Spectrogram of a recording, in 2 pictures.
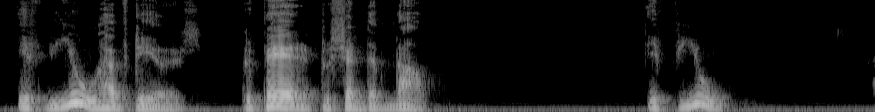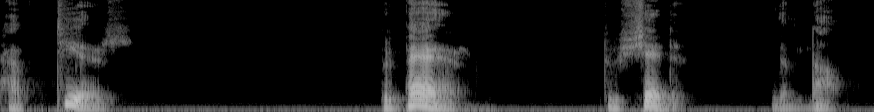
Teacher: The stress was on you, on tears, on pair, on shed, and on now.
